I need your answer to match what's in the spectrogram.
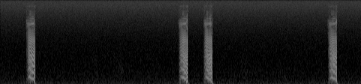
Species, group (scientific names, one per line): Poecilimon luschani
Orthoptera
